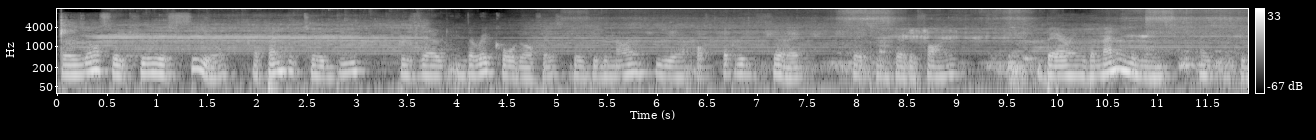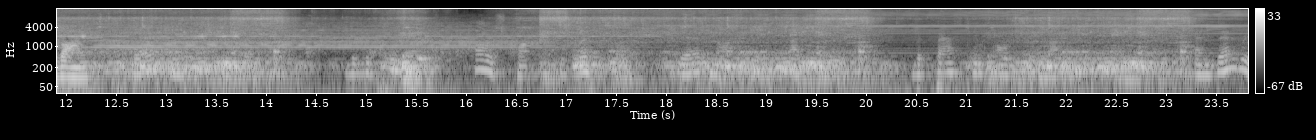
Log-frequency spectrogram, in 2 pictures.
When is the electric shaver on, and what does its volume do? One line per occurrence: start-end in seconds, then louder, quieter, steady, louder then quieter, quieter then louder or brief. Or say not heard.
0.0-23.7 quieter.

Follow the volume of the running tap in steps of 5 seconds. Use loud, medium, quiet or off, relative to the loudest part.
quiet, medium, loud, loud, loud.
